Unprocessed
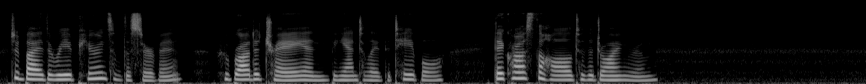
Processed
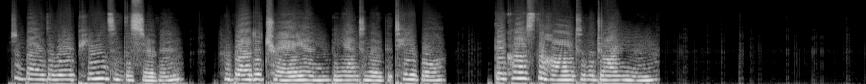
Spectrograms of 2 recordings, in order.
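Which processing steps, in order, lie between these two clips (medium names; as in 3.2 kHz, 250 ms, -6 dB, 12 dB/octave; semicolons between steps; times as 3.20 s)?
waveshaping leveller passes 5; level rider gain up to 7 dB; detune thickener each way 26 cents; trim +2.5 dB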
